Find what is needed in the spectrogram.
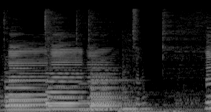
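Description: Instrumental jazz background music: a saxophone melody of held notes over a bass line and light drums.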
